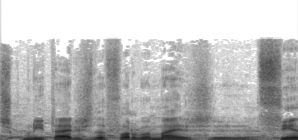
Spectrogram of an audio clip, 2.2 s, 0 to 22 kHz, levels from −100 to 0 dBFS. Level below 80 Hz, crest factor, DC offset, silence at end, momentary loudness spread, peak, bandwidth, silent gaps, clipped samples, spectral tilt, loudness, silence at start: -48 dBFS; 18 dB; under 0.1%; 0 s; 9 LU; -2 dBFS; 16 kHz; none; under 0.1%; -5.5 dB/octave; -20 LUFS; 0 s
